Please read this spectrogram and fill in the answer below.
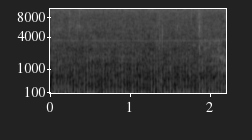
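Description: Room tone of a lecture hall: a low, steady rumble with a faint hiss above it.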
